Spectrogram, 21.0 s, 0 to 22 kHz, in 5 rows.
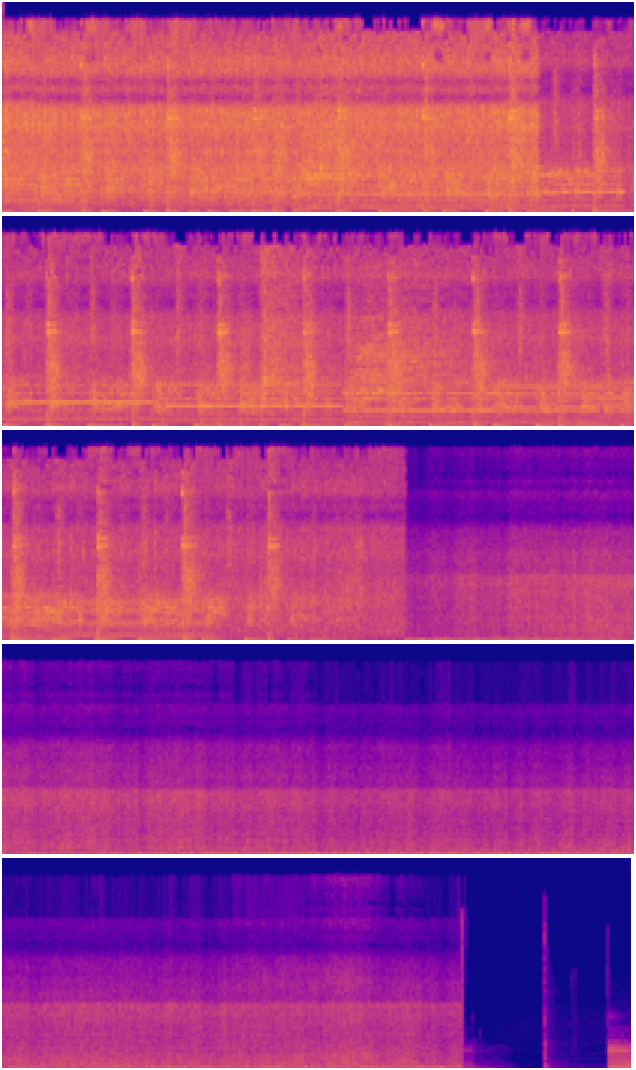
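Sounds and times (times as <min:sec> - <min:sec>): mountain creek water rushing: 0:00.0 - 0:11.2
wind buffeting microphone: 0:00.0 - 0:19.9.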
